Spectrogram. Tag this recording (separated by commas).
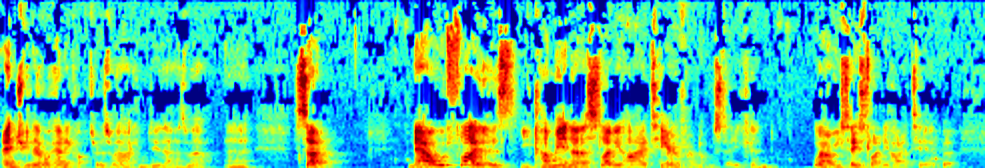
Speech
